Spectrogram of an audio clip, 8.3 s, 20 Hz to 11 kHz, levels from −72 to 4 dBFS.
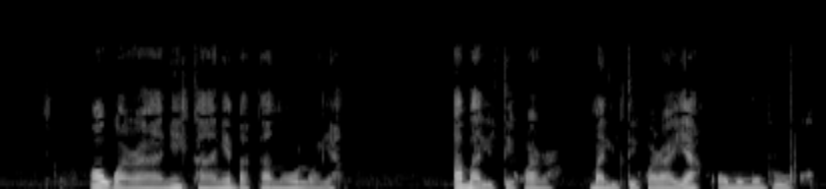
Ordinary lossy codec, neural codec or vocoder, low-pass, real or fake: MP3, 32 kbps; none; 9.9 kHz; real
